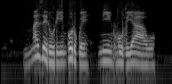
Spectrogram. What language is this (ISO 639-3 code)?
kin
